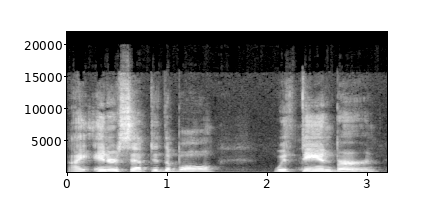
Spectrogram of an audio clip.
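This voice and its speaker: A man's voice: fairly high pitch, slow pace. A man ranting over gameplay footage, exasperated, profane and mocking as he vents about an opponent. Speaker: gaming streamer.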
